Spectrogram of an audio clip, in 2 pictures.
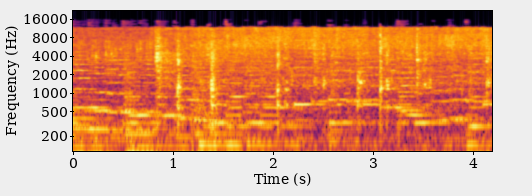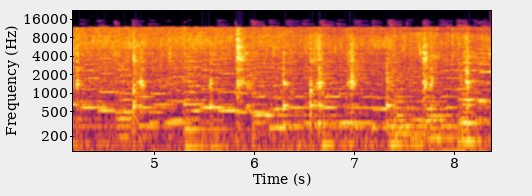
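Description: Food sizzling in hot oil in a wok while a metal spatula stirs it, with frequent sharp clicks and scrapes of the spatula against the pan. Background music with held notes plays along.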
